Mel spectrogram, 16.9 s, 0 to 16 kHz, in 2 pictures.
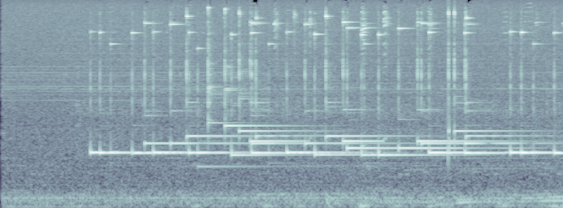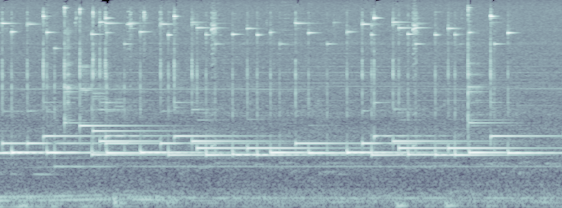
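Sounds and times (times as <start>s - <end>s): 
18-note music box melody: 1.4s - 16.8s.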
